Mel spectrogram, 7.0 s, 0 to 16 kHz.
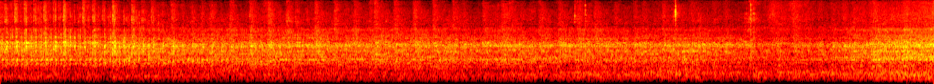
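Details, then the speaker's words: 55 Evinrude outboard running in water after throttle cable adjustment: high buzzy revving pulling clean and steady without misses, water churning hard; running strong and healthy. "So you can see that the engine runs really good and fast and powerful."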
